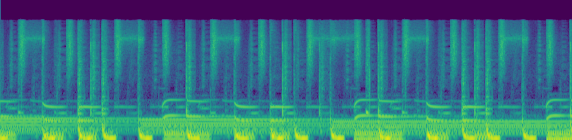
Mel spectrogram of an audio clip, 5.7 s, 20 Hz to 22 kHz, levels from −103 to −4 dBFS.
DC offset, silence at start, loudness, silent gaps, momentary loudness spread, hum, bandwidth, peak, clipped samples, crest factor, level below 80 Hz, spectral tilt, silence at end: under 0.1%; 0 s; -20 LUFS; none; 3 LU; none; 13.5 kHz; -4 dBFS; under 0.1%; 14 dB; -20 dBFS; -5.5 dB/octave; 0 s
